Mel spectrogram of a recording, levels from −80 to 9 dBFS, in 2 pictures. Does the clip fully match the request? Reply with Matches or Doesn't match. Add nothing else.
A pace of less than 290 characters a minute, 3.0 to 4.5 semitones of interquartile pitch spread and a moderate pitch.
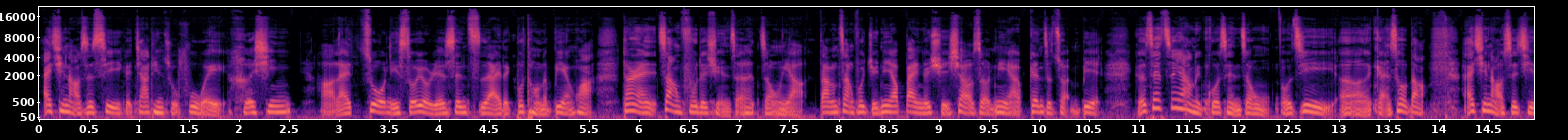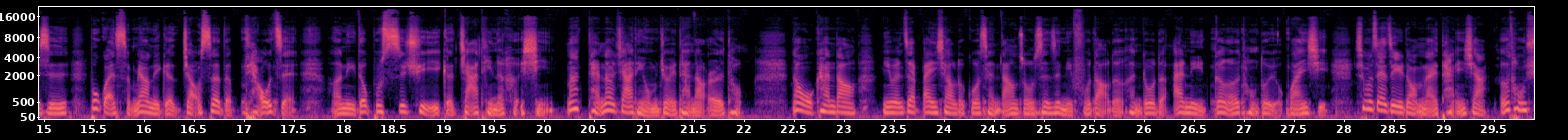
Doesn't match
